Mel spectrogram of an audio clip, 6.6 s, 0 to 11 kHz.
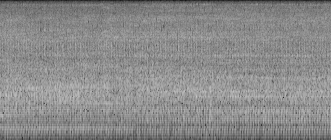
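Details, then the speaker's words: Fully restored 1971 Honda CL350 K3 twin, started after restoration with fuel and key on: even, steady idle with quick regular firing patter, no knocks or misses; normal healthy idle. "We got everything done up and it works really good, and I'm going to actually start it up and let you hear something you probably haven't heard in quite a number of years."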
